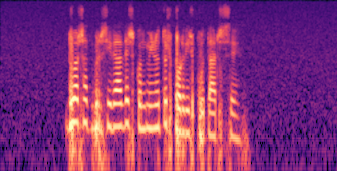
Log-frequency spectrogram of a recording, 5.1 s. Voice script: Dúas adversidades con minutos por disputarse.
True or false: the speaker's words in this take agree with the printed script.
true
